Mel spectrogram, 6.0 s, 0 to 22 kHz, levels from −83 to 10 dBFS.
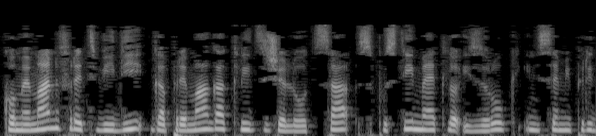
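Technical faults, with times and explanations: Throughout, WMA compression: the speech has a ringing, washy smear and a hiss that breathes with it, and nothing survives above 10.1 kHz. Likely a transform codec at around 32 kbps, spreading quantisation noise across long blocks and zeroing weak detail.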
